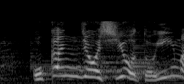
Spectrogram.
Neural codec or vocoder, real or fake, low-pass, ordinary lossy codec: none; real; none; none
